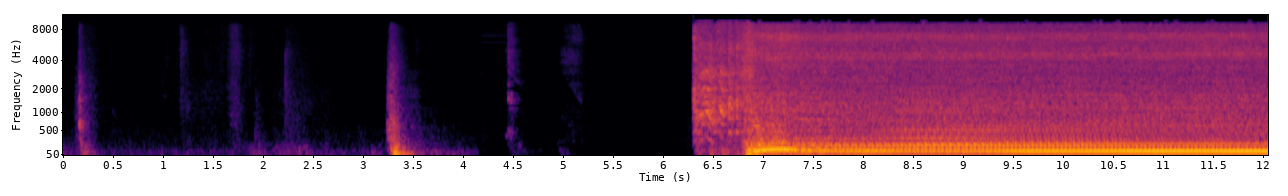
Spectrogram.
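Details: 2011 Dodge Charger flood car after AC compressor replacement, intake air tube off: clicks, then cranks, catches and settles into steady even idle with no compressor noise; normal idle, some intake sound.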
